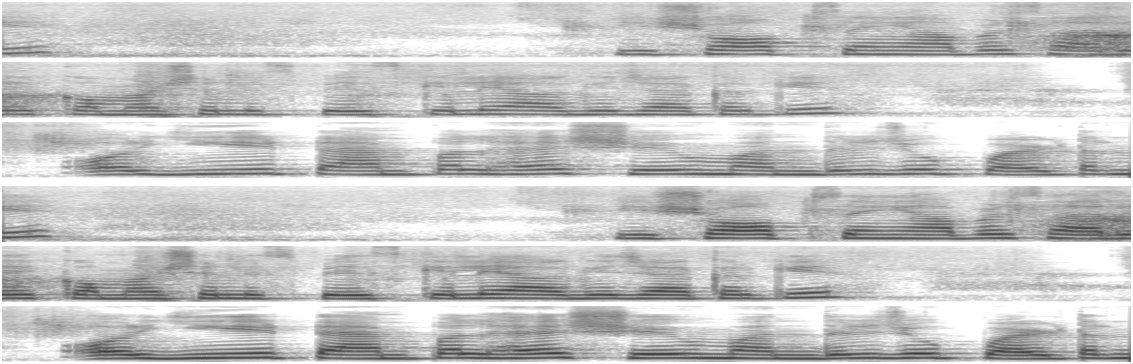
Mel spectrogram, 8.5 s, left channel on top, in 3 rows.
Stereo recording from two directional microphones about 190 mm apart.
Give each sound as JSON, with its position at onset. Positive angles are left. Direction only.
{"t": 1.5, "sound": "a woman's voice", "side_deg": -20}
